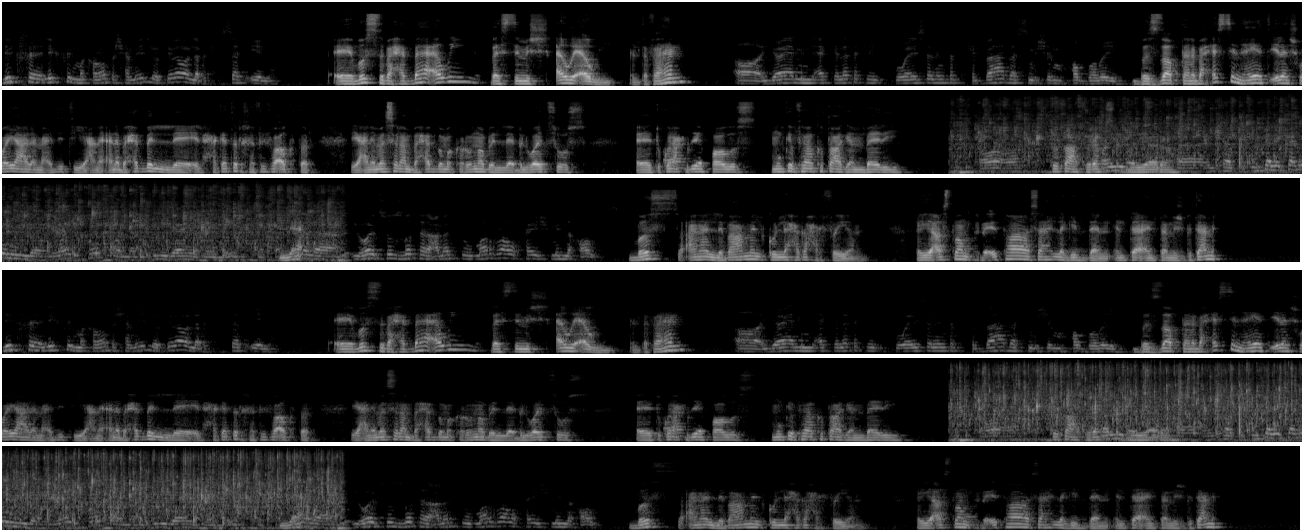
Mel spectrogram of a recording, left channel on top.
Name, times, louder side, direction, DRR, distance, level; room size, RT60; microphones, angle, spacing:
voice 1, 0.0-2.8 7.3-11.2 19.6-19.9 22.8-23.3 24.0-32.2 35.6-35.8, left 2 dB, 40° left, 0.9 m, -43 dB
voice 2, 3.3-6.9 11.3-18.8 19.3-22.0 23.5-24.7 28.8-29.0 32.3-34.6 35.1-38.1, left 6 dB, 60° left, 0.4 m, -31 dB
Stream / Liquid, 22.5-29.4, right 6 dB, 45° right, 0.6 m, -37 dB
6.6 x 3.2 x 2.3 m
head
